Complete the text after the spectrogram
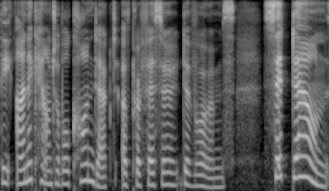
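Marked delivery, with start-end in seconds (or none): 4.0-4.9 a voice that makes men drop swords; sudden lordly order to sit; commanding voice. A narrator's reading. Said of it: "in a voice that he used once or twice in his life, a voice that made men drop drawn swords".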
